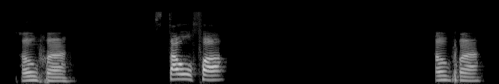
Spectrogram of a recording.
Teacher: ওয়াও সাকিনের ডাইন পাশে জবর এসেছে, অলিন হবে। অলিন নরম আওয়াজে তাড়াতাড়ি পড়তে হয়, টান দেওয়া নিষেধ।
